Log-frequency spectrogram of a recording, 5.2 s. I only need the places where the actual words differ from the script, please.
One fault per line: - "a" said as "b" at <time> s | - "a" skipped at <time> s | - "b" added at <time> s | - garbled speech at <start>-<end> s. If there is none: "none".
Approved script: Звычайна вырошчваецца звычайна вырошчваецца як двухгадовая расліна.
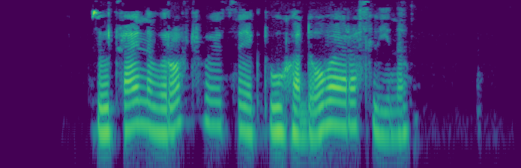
- "звычайна вырошчваецца" skipped at 2.4 s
